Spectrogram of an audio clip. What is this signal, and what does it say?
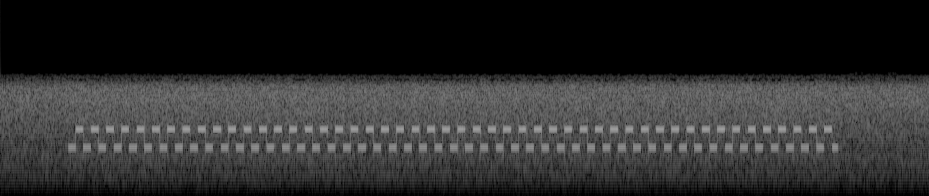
A tone that alternates evenly between two pitches, with phone line noise. There is no code.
